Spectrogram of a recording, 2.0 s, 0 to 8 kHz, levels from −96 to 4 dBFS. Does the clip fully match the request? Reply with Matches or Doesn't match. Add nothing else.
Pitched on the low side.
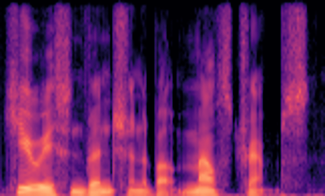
Matches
